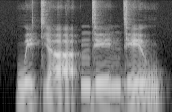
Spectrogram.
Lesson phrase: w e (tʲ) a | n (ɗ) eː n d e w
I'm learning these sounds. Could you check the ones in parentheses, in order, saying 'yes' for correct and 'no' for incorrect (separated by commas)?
yes, no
